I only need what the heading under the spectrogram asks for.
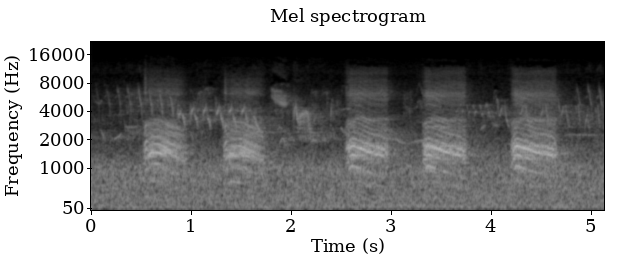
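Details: Hooded Crow (Corvus corone cornix) in Helsinki, Finland, April 2024, calling in a slightly agitated tone: five harsh, rasping, nasal caws, each about a third of a second long, spaced roughly a second apart, over faint background hiss.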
